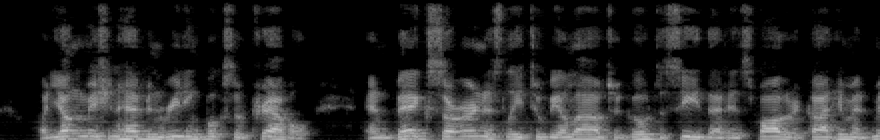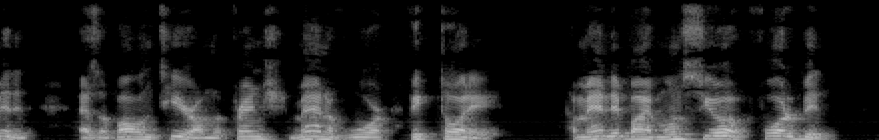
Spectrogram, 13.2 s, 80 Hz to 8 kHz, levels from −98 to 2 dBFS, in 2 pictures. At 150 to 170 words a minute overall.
No: average, 180 wpm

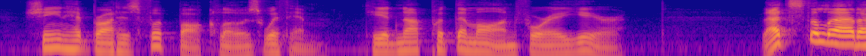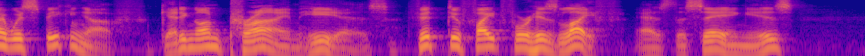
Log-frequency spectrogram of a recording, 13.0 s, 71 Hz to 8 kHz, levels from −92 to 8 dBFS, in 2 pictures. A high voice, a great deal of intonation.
No: low, 120 Hz; wide, 8.6 semitones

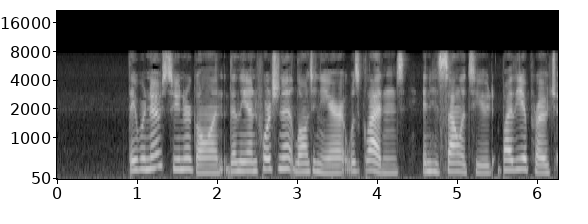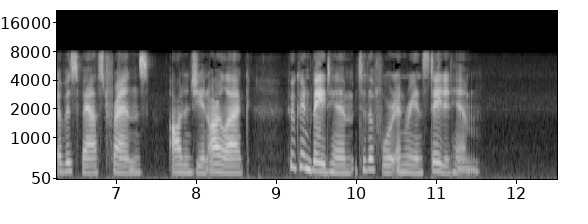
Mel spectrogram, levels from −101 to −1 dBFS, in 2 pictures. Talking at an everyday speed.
Yes: average, 160 wpm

